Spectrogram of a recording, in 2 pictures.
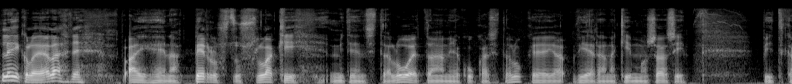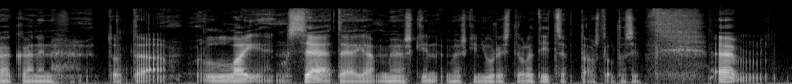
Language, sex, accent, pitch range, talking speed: Finnish, male, native, 75-90 Hz, 100 wpm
